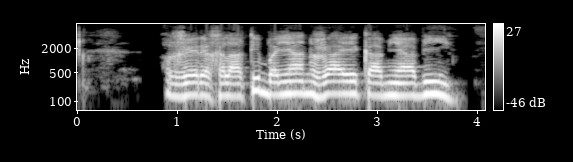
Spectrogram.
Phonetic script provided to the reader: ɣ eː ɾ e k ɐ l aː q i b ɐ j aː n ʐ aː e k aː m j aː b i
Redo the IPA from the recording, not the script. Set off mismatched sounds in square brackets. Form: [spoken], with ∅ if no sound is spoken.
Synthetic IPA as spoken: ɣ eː ɾ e [x] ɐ l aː q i b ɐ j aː n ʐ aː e k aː m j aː b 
